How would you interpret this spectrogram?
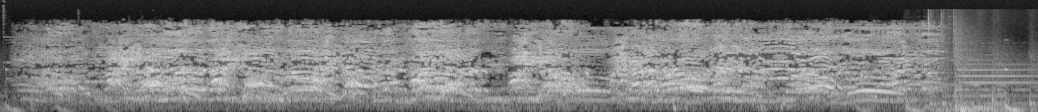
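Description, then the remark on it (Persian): A large crowd at the fourth-anniversary memorial, held with families seeking justice, for the Ukrainian airliner shot down by the Revolutionary Guards at Shahedshahr, Tehran, Iran. Many voices chant and shout loudly that the Islamic Republic is responsible, in rhythmic bursts rising and falling in unison with a steady, energetic cadence. “صدای حاضران در مراسم چهارمین سالگرد هواپیمای اوکراینی در ایران را شنیدید که در آن شرکت کنندگان نه تنها بار دیگر با صدای بلند یادآوری کردند جمهوری اسلامی مسئول مستقیم این جنایت است،”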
